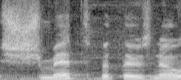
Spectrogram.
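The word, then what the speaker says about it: Szmyt: So, his name is pronounced Schmidt, but there's no s.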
